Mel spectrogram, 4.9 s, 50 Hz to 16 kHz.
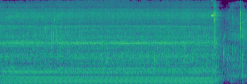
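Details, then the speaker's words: Profitec Pro 600 espresso machine vibration pump during a shot: steady, even low hum with a light buzz, smooth and a bit more muted than the Expobar Brewtus IV; running normally before cutting off. "the pump is a little bit quieter on the 600 mean it's not night and day but it just feels more muted like it's smoother a little bit"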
